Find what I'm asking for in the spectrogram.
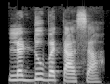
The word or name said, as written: लड्डू बतासा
